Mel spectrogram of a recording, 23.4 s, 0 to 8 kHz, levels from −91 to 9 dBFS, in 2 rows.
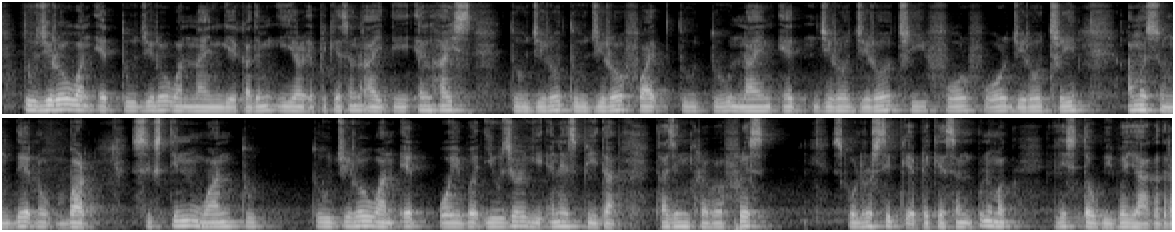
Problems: none marked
